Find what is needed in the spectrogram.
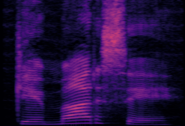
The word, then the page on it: quemarse: Spanish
